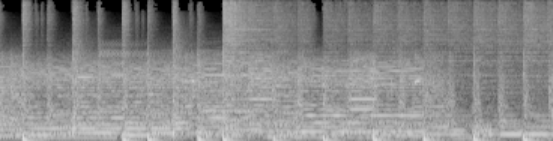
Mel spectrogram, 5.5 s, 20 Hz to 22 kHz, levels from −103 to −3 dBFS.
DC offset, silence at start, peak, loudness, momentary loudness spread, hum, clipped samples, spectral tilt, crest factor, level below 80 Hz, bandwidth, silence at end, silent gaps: 0.2%; 0 s; -6 dBFS; -23 LUFS; 6 LU; none; under 0.1%; -3.5 dB/octave; 18 dB; -34 dBFS; over 20 kHz; 0 s; none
